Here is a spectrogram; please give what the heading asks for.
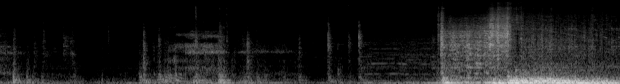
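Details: Pontiac Strato Chief cold start after sitting a while with a new homemade exhaust, choke held partly: starter churns about four seconds in steady beats before the engine catches and roars up; slow, reluctant start, cause not confirmed.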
